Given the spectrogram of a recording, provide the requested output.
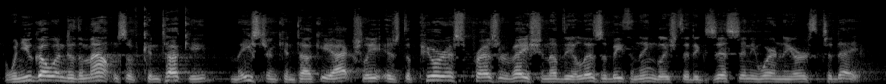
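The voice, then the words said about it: Eastern Kentucky mountain accent. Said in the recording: “I come from hillbilly stock in Kentucky ... Some of you hear this as an accent, and some of you hear it as an affliction.”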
